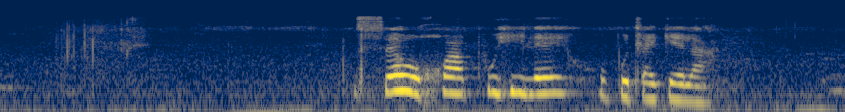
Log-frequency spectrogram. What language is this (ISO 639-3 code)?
sot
